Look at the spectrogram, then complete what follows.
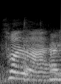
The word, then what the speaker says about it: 설날: 설날, yeah.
